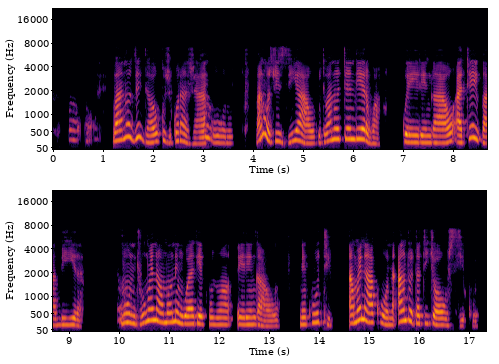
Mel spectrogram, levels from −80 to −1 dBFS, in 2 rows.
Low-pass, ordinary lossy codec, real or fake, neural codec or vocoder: 7.2 kHz; MP3, 96 kbps; fake; codec, 16 kHz, 4.8 kbps, FACodec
